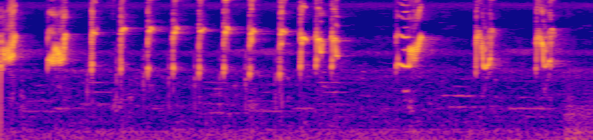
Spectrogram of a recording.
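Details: Lure song of a long-tailed shrike, used to make a quiet bird sing: a rapid series of clipped high ticks about five per second, then a pause and several louder slurred chirps.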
